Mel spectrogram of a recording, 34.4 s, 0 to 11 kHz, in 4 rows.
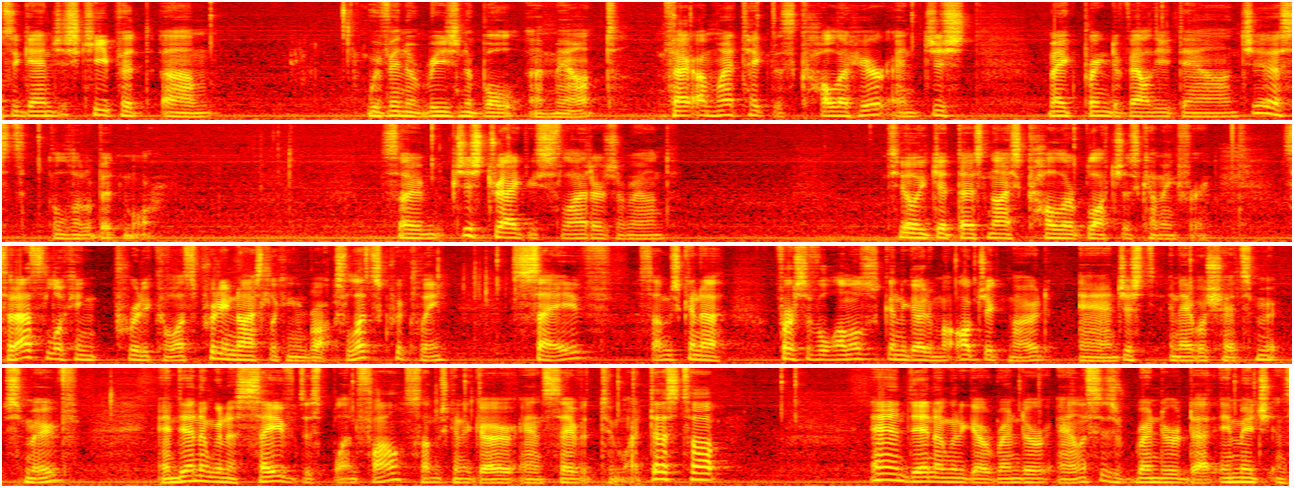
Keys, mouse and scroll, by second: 2.1-4.5 drag, 5.1 click, 9.0-25.2 drag, 20.6 z.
